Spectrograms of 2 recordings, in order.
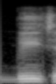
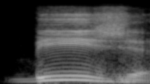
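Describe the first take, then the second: First: బీజ్ quickly with a hard j; offhand బీజ్ with no zh buzz; common mispronunciation. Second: బీజ్ stretched as "beezh"; careful model బీజ్ with French-style zh; correct zh ending. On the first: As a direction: say బీజ్ as "beej", short ending. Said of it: "అని మనం పలుకుతూ ఉంటాం". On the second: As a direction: hold the buzzing zh at the end of బీజ్. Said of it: "బీజ్ అనేది పలకాలి". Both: Shown as a demonstration.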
